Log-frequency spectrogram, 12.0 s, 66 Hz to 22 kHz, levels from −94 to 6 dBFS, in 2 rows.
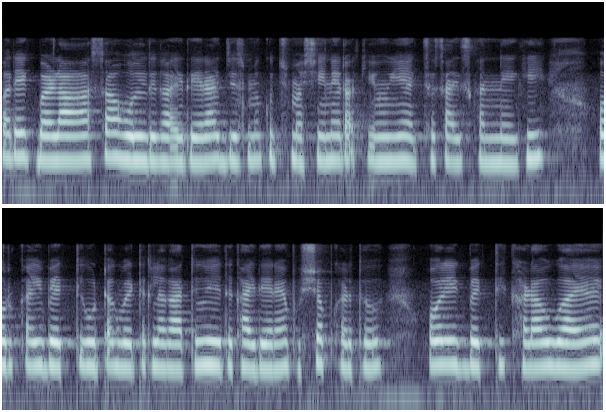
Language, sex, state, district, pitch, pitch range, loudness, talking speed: Hindi, female, Rajasthan, Churu, 235 Hz, 225-240 Hz, -16 LUFS, 190 wpm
